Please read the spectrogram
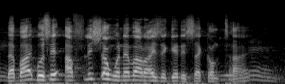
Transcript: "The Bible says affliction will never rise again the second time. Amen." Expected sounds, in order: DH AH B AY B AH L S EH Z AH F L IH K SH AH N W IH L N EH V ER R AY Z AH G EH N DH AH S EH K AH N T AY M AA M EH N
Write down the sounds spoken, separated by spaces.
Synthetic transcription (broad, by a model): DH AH B AY B AH L S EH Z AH F L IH SH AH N W IH L N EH V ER R AY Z AH G EH N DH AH S EH K AH N T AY AA M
